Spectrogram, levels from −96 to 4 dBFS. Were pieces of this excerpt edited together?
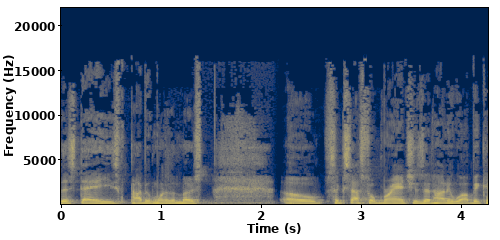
no; 0 cuts

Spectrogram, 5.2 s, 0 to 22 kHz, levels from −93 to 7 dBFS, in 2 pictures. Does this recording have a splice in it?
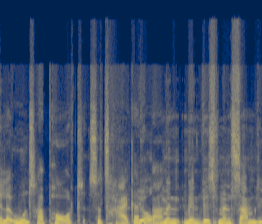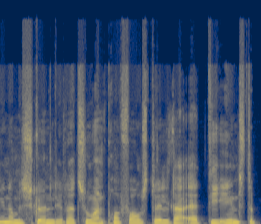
no; 0 cuts

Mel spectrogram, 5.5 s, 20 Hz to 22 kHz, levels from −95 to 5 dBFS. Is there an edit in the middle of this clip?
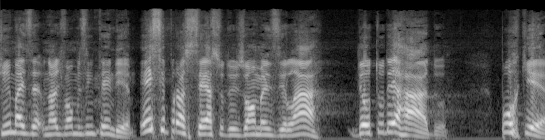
yes; 1 cut; at 1.3 s

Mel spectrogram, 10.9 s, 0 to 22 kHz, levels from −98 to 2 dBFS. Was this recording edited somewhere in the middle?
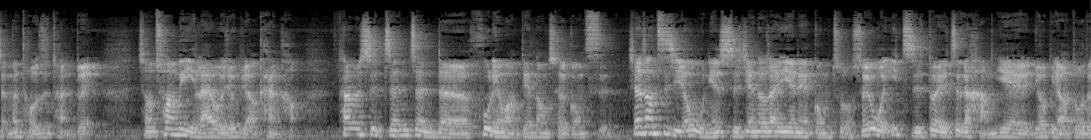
yes; 1 cut; at 6.3 s

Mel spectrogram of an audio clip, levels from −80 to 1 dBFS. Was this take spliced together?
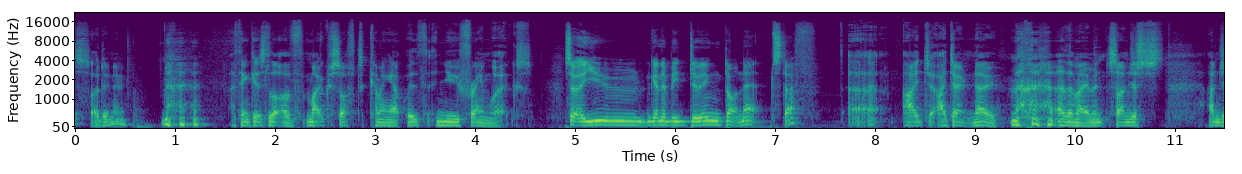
yes; 1 cut; at 5.7 s

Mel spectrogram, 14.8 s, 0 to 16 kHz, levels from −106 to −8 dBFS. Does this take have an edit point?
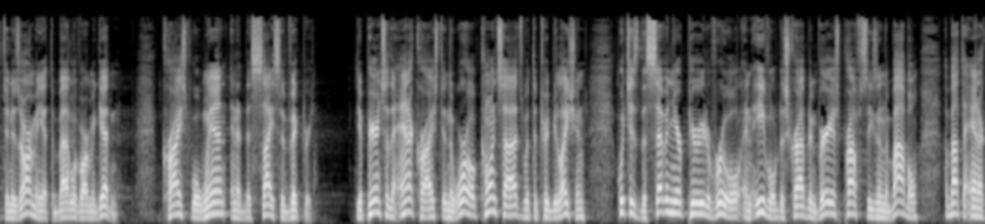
no; 0 cuts

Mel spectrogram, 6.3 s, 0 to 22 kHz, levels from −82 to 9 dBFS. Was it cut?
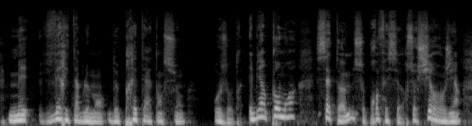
no; 0 cuts

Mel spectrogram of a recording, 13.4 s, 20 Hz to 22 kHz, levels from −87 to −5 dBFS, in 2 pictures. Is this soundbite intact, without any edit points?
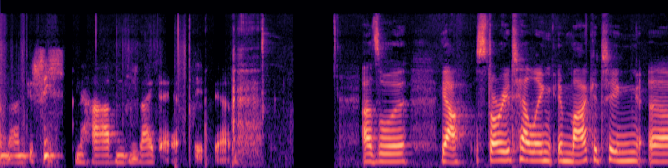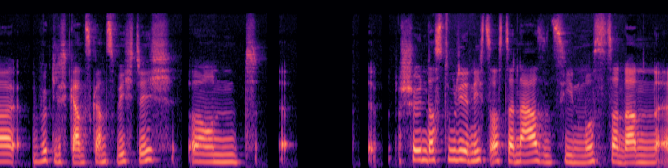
no; 1 cut; at 3.6 s

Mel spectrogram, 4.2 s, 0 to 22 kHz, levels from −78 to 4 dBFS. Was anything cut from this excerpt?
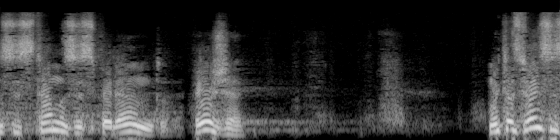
yes; 1 cut; at 1.4 s

